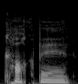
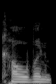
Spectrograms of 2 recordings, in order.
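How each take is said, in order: First: The ck is pronounced, like Cock-burn. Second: The ck is silent, like Co-burn. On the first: The speaker calls it wrong. "Not Cockburn. Although some people do pronounce it that way" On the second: The speaker calls it right. "That's Coben, by the way"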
